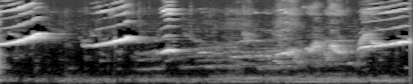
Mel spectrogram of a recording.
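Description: A young male white-rumped shama calling: a string of short, clear whistles, most of them rising in pitch, about one every second.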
